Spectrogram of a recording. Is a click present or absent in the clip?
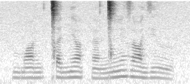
present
